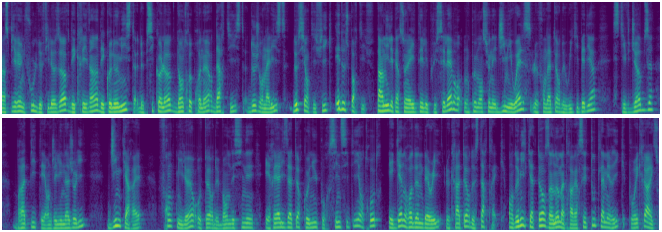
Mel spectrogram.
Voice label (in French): Voix Off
